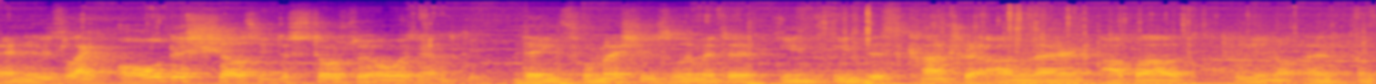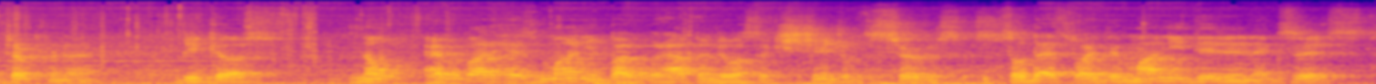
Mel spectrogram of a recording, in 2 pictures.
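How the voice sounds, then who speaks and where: Over music in the background and audible room echo, a man talks at a very fast pace with a medium pitch and fairly even intonation. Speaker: entrepreneur. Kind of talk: interview.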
